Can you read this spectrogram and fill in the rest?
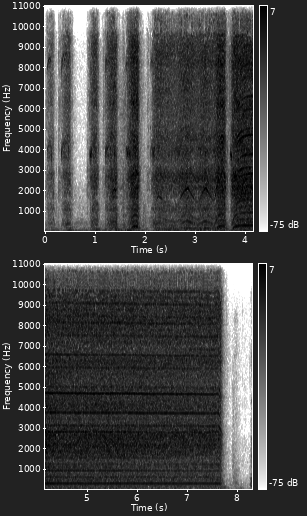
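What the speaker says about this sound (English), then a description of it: "next I'm just going to drill a hole through this" A power drill bores a hole through the broken center track of a drawer: a few short stop-start bursts, then a steady, close, whining run of about four seconds before it stops.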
